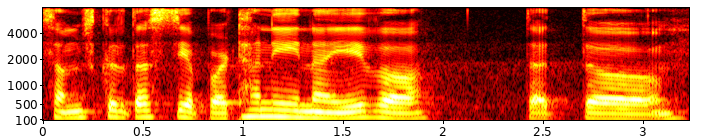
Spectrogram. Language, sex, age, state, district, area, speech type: Sanskrit, male, 18-30, Karnataka, Bangalore Urban, rural, spontaneous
